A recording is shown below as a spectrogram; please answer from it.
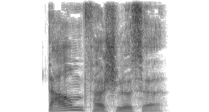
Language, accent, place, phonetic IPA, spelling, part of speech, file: German, Germany, Berlin, [ˈdaʁmfɛɐ̯ˌʃlʏsə], Darmverschlüsse, noun, De-Darmverschlüsse.ogg
- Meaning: nominative/accusative/genitive plural of Darmverschluss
